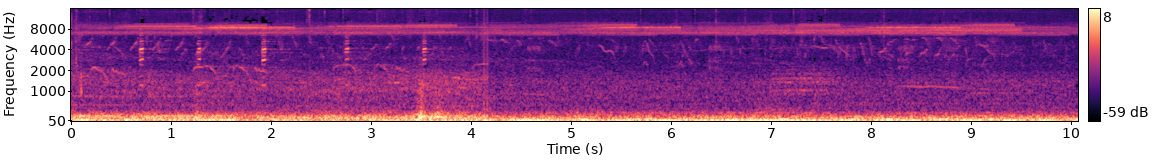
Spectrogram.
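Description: Outdoor field ambience: faint short bird chirps scattered over a steady low rumble and a constant high hiss, with one brief louder knock about three and a half seconds in.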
